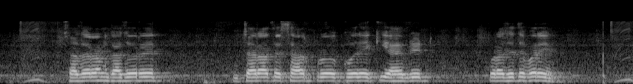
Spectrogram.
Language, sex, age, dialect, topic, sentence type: Bengali, male, 18-24, Jharkhandi, agriculture, question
